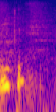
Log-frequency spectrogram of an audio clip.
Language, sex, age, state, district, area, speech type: Assamese, female, 45-60, Assam, Barpeta, rural, spontaneous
